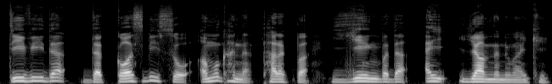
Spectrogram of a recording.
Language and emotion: Manipuri, happy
